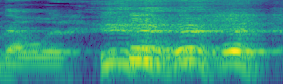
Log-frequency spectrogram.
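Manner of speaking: high, loud laughing repeat. Real, not acted.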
